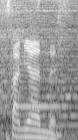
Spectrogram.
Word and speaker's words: Samian: Faut bien prononcer ça comme faut. Samian. Pas Samian.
